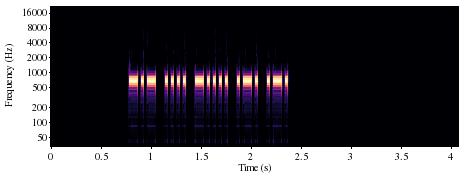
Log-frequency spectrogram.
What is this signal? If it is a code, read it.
Morse code, heard as a keyed tone, about 37 wpm, 700 Hz. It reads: KH6RR
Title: USA Call Signs - 5 Characters - Repeated 2x - 40wpm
